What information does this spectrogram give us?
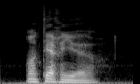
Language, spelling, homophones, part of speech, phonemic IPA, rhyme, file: French, antérieur, antérieure / antérieures / antérieurs, adjective, /ɑ̃.te.ʁjœʁ/, -jœʁ, Fr-antérieur.ogg
- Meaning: 1. preceding, anterior 2. previous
